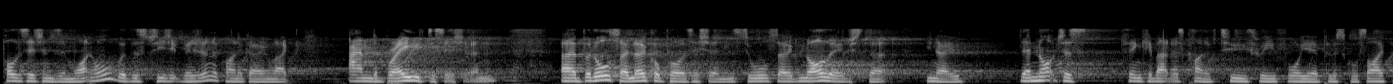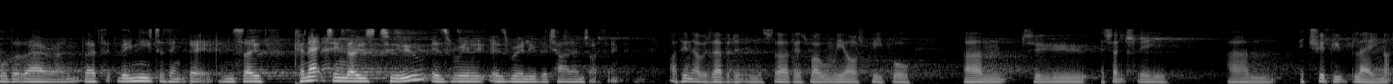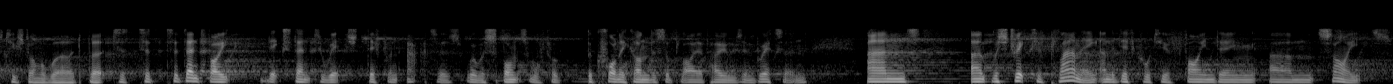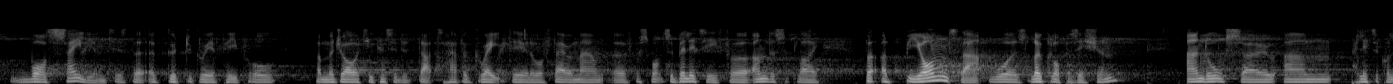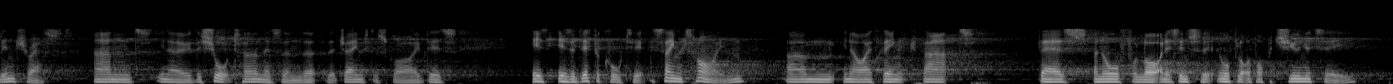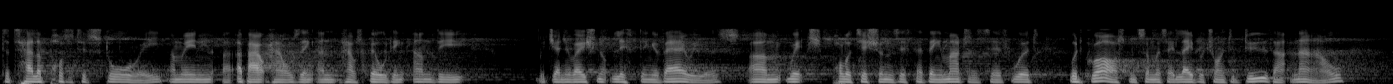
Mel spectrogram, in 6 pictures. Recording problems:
echo of what is said; noticeable; throughout; 130 ms later, 15 dB below the speech
high frequencies cut off; noticeable; nothing above 5.5 kHz

